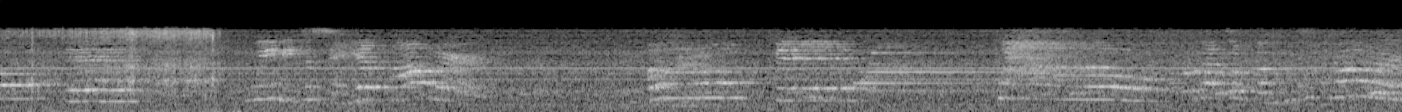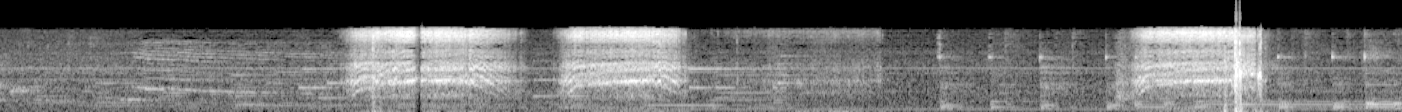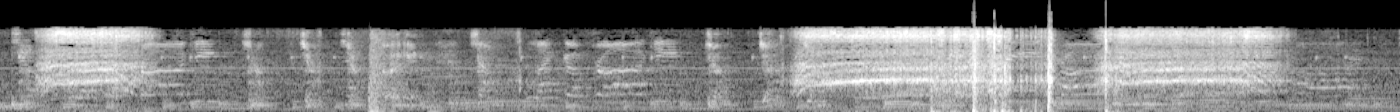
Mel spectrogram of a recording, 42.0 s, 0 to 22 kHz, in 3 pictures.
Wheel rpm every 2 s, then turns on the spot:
10, 0, 0, 0, 0, 0, 0, 0, 70, 80, 20, 0, 70, 30, 40, 0, 0, 40, 120, 100, 20.
0-2 20-22 40-42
